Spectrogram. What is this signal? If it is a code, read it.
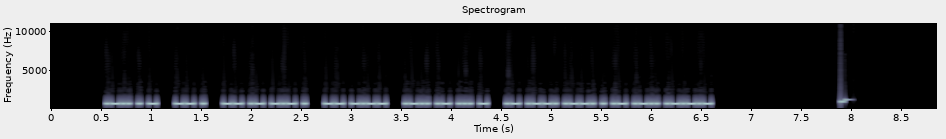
Morse code, heard as a keyed tone, about 45 wpm, 700 Hz. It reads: LET ME MAKE MY LAST APPEAL.
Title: Sentences from Top 1300 Words 45wpm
